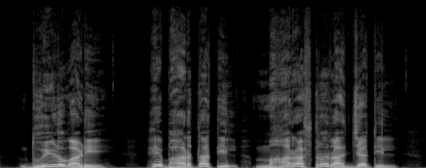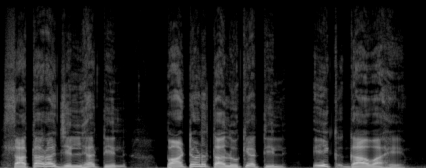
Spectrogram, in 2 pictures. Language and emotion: Marathi, neutral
